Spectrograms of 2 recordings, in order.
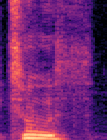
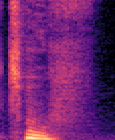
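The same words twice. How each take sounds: First: The word ends with a th sound. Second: The word ends with an f sound. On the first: The speaker calls it wrong. "you don't say tooth" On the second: The speaker calls it right. "You say tooth. T O O F"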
